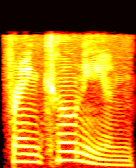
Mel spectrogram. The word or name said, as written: Franconian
